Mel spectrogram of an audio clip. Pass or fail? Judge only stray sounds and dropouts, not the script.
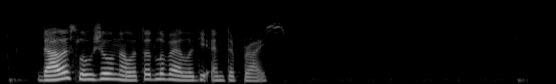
pass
